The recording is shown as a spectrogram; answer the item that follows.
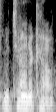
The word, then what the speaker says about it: Matanikau: I'm trying to learn how to pronounce Matanikau today.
